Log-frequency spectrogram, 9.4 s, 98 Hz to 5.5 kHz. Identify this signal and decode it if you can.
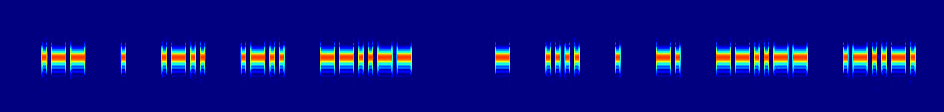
Morse code, heard as a keyed tone, about 25 wpm, spaced as for 16 wpm, 700 Hz. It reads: WELL, THEN,"
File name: Pinocchio / Pinocchio ch7 10 25 ik1hge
